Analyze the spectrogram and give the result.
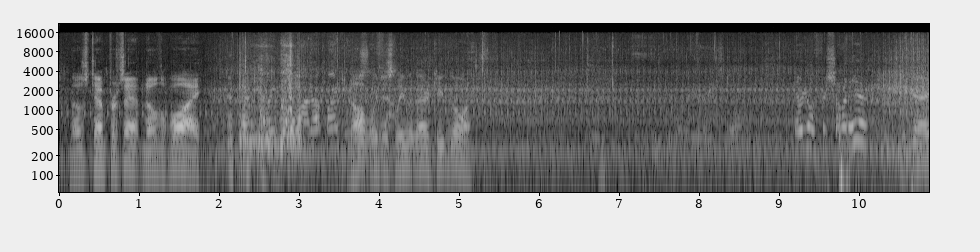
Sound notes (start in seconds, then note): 3.0 laughing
